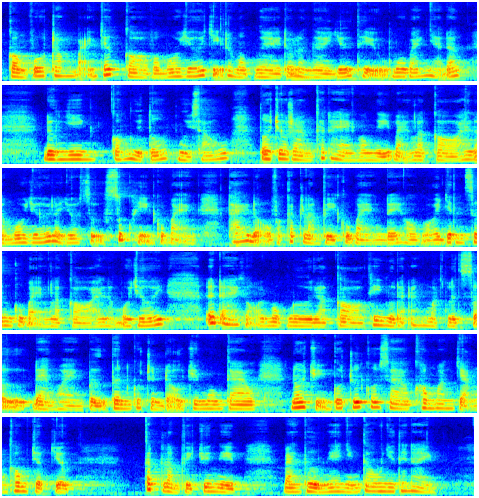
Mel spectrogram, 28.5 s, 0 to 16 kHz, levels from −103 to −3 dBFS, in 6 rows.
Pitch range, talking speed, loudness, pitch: 135-165 Hz, 255 wpm, -30 LUFS, 145 Hz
